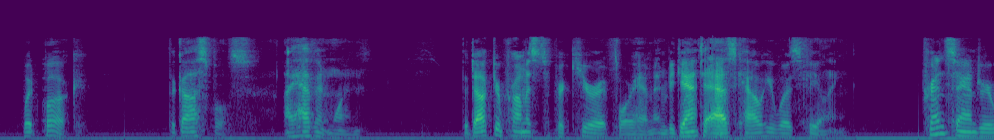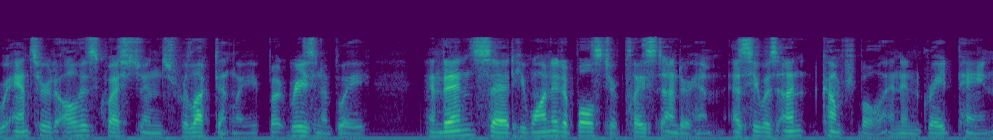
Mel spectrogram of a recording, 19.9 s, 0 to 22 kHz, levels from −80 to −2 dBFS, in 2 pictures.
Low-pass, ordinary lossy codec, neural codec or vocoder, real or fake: 7.2 kHz; AAC, 32 kbps; none; real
